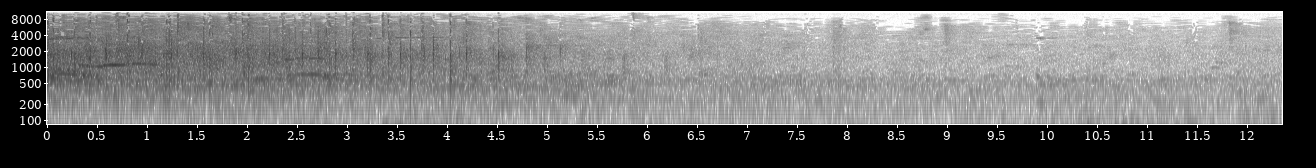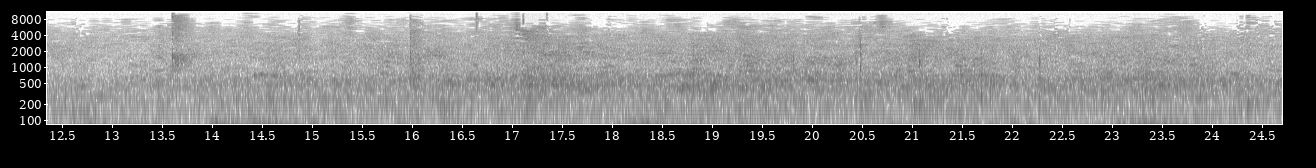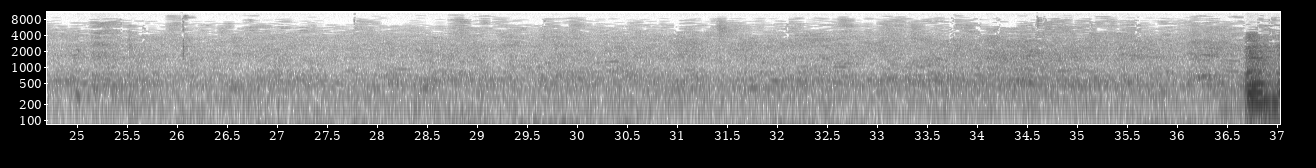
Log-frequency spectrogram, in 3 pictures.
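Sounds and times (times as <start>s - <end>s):
audience applause welcoming a performer at a live pre-jam concert in Asheville: 0.0s - 6.4s
crowd voices talking: 0.0s - 37.0s.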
